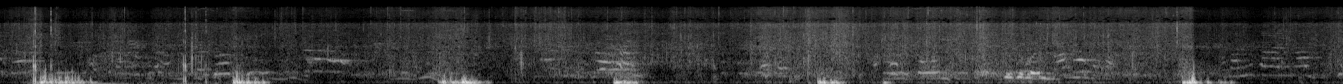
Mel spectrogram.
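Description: Footsteps thud slowly on a soft forest path.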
